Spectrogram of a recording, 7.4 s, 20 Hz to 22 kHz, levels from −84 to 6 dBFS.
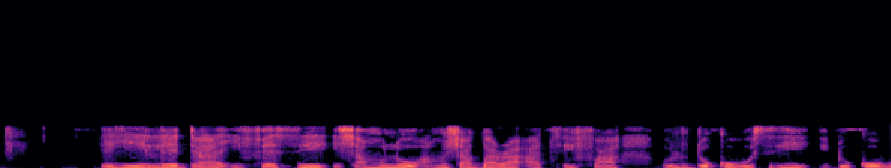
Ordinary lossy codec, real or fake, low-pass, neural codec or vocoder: none; fake; 5.4 kHz; vocoder, 44.1 kHz, 128 mel bands every 256 samples, BigVGAN v2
